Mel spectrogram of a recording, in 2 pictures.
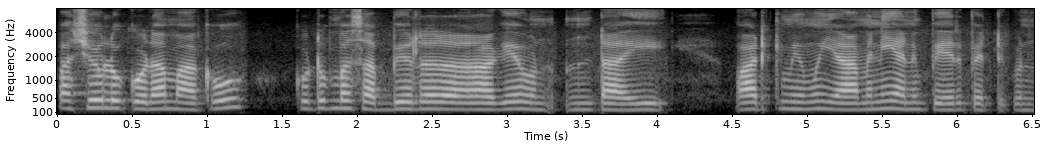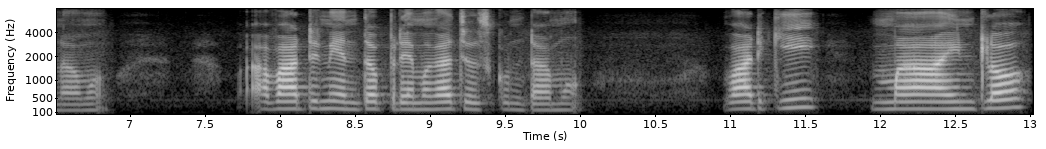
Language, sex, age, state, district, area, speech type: Telugu, female, 18-30, Andhra Pradesh, Sri Satya Sai, urban, spontaneous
